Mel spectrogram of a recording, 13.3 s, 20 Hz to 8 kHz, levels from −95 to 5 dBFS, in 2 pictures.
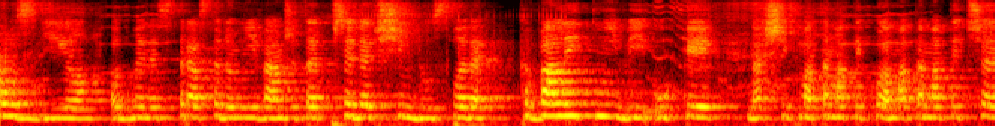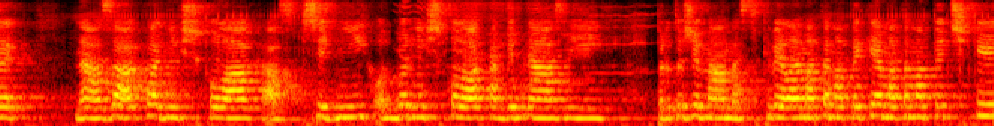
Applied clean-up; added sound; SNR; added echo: neural separator model SepFormer DNS4.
